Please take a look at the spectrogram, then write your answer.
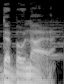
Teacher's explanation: with the stress on the last syllable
